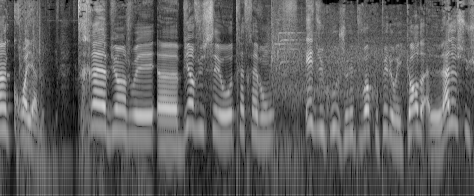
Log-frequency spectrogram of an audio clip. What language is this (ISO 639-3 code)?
fra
